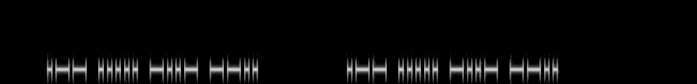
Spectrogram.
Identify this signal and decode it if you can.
Morse code, heard as a keyed tone, about 28 wpm, 700 Hz. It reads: W5XZ W5XZ
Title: USA Call Signs - 4 Characters - Repeated 2x - 28wpm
